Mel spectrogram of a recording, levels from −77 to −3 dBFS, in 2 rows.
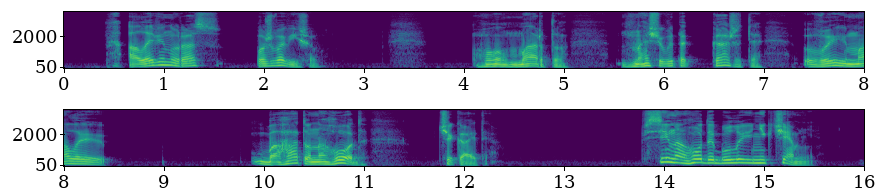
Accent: native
